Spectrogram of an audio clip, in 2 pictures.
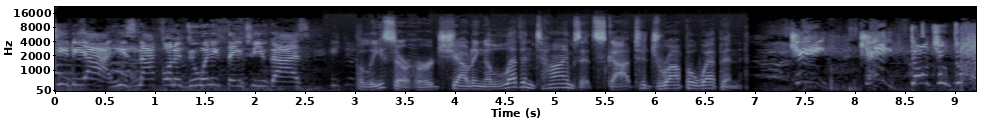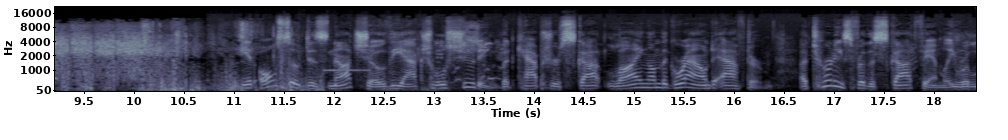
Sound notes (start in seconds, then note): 9.0 shots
